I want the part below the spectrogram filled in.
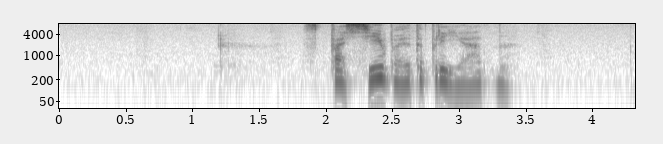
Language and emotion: Russian, positive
